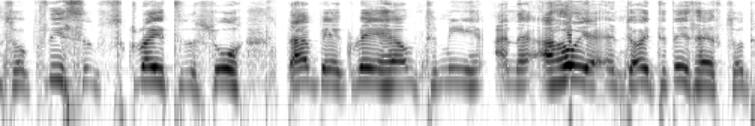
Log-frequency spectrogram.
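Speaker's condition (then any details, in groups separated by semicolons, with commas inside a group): Cerebral palsy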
